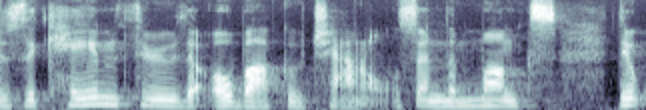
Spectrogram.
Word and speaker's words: Obaku: what we mean by obaku is a Japanese pronunciation of the Chinese term called huangpo and this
